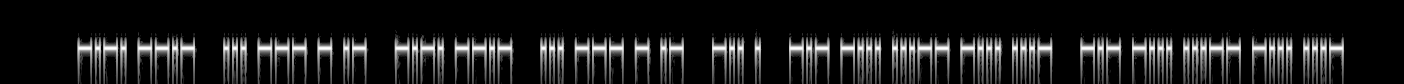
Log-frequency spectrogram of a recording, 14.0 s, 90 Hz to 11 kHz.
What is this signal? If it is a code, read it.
Morse code, heard as a keyed tone, about 28 wpm, 700 Hz. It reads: CQ SOTA CQ SOTA DE KB3BV KB3BV
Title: SOTA QSO Practice 28wpm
